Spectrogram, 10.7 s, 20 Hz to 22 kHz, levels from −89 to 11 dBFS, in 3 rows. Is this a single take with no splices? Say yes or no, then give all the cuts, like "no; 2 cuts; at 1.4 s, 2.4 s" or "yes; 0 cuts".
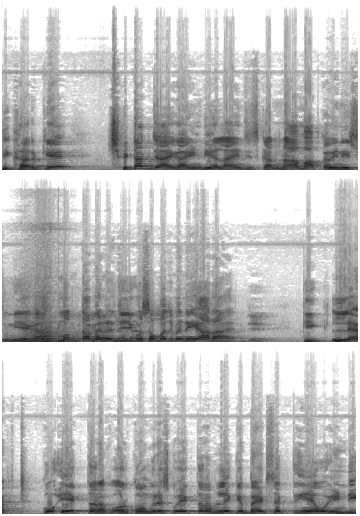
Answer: no; 1 cut; at 4.1 s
